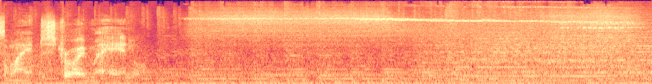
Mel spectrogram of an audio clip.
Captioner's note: machine whirring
